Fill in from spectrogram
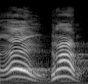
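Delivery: loud high rebuking yell; loud commanding shout. Retold or imitated. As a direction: bark the command at full volume. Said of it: "saya teriak ini yang kedua".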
